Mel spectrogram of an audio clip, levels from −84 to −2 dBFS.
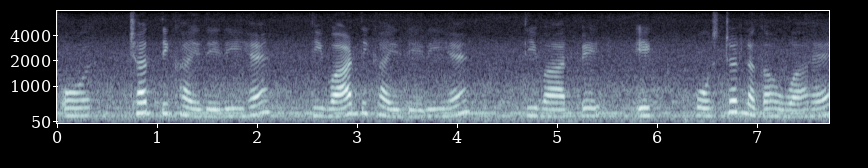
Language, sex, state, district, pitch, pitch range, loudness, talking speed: Hindi, male, Punjab, Pathankot, 205 Hz, 190-235 Hz, -17 LUFS, 140 wpm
